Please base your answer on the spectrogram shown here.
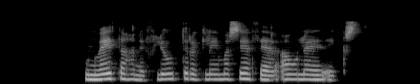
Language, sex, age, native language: Icelandic, female, 30-39, Icelandic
